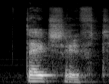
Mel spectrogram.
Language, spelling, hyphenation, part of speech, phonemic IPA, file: Dutch, tijdschrift, tijd‧schrift, noun, /ˈtɛi̯t.sxrɪft/, Nl-tijdschrift.ogg
- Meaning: 1. magazine (periodical of which print instalments appear) 2. magazine (copy/issue of a periodical) 3. chronogram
